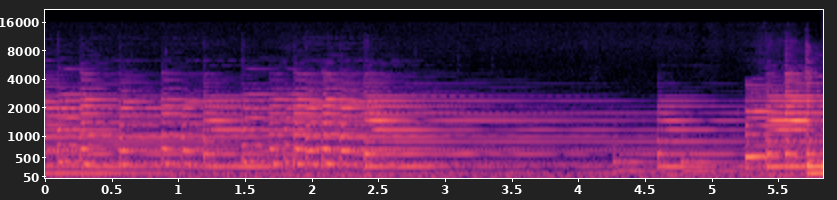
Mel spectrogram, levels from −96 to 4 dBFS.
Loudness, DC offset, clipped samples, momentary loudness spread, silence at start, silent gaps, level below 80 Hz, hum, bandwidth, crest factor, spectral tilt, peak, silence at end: -30 LUFS; under 0.1%; under 0.1%; 16 LU; 0 s; none; -52 dBFS; none; 16 kHz; 18 dB; -6.5 dB/octave; -12 dBFS; 0 s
